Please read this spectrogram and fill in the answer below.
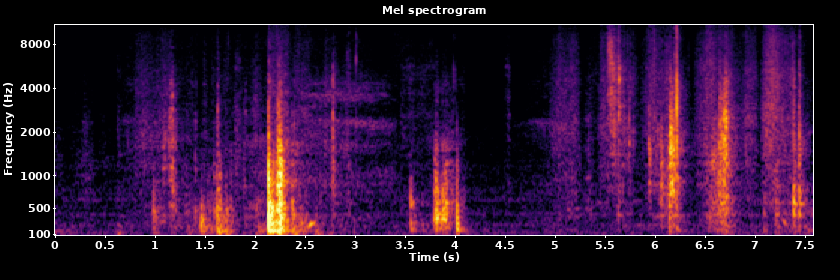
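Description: Handling noise on a wooden table: a loud knock about two seconds in and another near four seconds, then a sheet of paper being slid and rustled near the end.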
